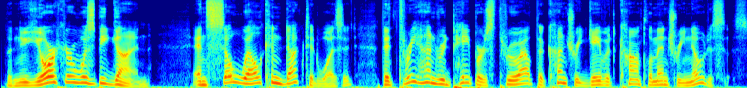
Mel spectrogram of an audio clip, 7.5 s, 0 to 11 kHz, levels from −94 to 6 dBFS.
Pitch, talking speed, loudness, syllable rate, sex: 155 Hz, 175 wpm, -20 LUFS, 5.6 syllables/s, male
